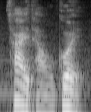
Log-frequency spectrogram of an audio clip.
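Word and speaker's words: 菜頭粿: 卜糕呢，它在台语的发音叫菜头粿。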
